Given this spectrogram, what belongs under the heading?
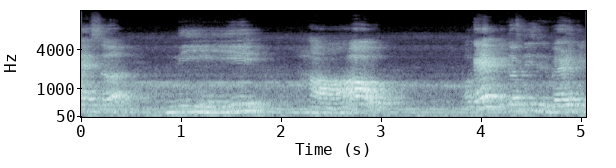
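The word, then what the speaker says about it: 你好: In the actual situation, we will not pronounce as a ni, hao. Okay? Because this is very difficult to pronounce. We will turn the first character to tone number 2.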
